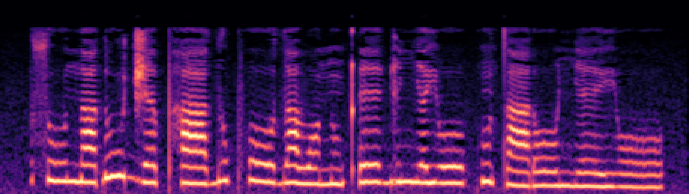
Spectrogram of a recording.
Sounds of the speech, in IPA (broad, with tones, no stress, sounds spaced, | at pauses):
s uː˨ n a˨ ɗ uː˦ d͡ʒ ɛ˨ pʰ aː˨ d u˦ pʰ oː˦˨ d a˦˨ β ɔ˨ n ũ˨ kʼ eː˦ ɡ i˦ ɲ ɛ˦ j oː˦ k ũ˦ t aː˨ ɾ oː˨ ɲ eː˨ j oː˨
